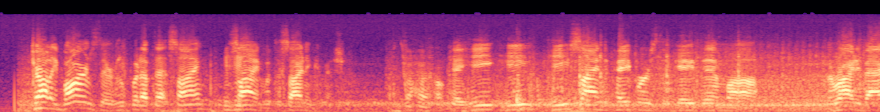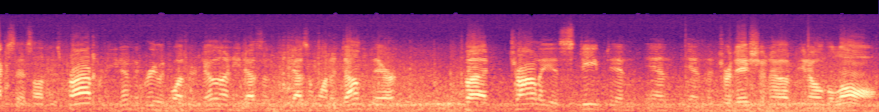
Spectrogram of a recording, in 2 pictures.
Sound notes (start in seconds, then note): none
